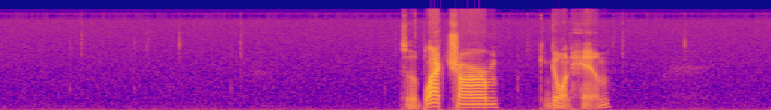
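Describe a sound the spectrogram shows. Soft electronic menu blips tick now and then.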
